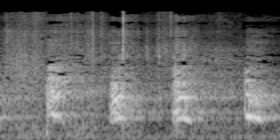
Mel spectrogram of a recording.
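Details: Cur dog barking at a tree during a fox squirrel hunt in Texas after treeing the squirrel in a snag. Four loud, short barks about half a second apart.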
